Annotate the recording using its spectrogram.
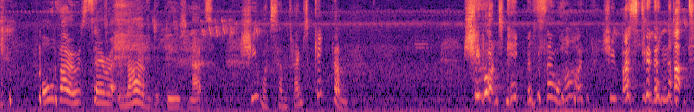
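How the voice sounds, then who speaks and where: With a British accent, a woman speaks very slowly in an extremely high voice, her pitch swinging very widely and her loudness varying a lot, with long, frequent pauses and noticeable background noise. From England. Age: 80s+. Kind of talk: children's book read-aloud.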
